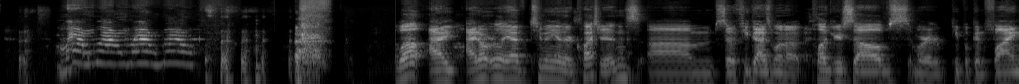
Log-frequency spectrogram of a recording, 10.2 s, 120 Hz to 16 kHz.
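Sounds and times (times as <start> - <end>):
human voice imitating a cat meowing and hissing: 0.6 - 2.2
speech: 2.0 - 3.1, 4.0 - 10.1
laughter: 2.0 - 3.3.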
